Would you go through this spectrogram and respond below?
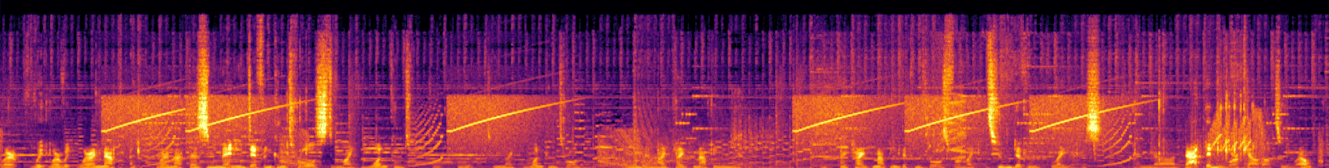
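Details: Man who calls his own speech a 'stuttery mess'; repeated words and phrases; stuttering.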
